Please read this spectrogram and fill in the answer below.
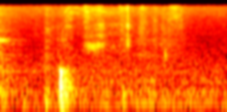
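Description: Near-quiet room with a brief soft thump about half a second in and a few tiny faint ticks after it: small handling sounds at a desk with an open book.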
